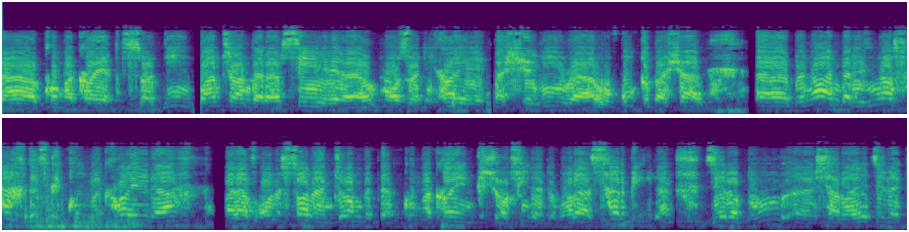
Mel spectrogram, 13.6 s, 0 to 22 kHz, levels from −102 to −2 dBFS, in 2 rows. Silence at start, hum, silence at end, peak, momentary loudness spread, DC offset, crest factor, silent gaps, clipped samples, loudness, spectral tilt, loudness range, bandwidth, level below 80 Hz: 0 s; none; 0.05 s; -8 dBFS; 6 LU; under 0.1%; 16 dB; 1.45-1.49 s, 5.60-5.64 s, 8.38-8.45 s; under 0.1%; -23 LUFS; 0.5 dB/octave; 2 LU; 9.2 kHz; -84 dBFS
